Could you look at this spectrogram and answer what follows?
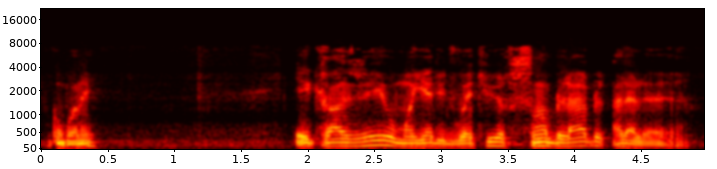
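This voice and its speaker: An actor playing a stern, controlled police investigator who questions curtly and insistently in a vintage radio mystery. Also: male voice, lowish voice, a little slow. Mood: grave. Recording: dull, lo-fi old radio recording.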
